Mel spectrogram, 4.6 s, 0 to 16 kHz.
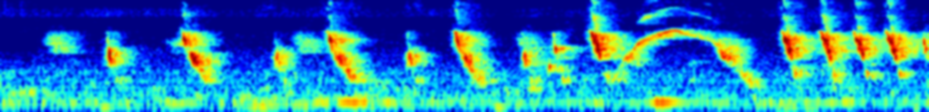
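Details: Pet male Java sparrow, sakura (pied) colour, singing indoors by an open screened window, excited by wild sparrows calling in a park outside: rapid series of clicking, bell-like high notes with a long looping whistle, about 4.7 seconds.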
